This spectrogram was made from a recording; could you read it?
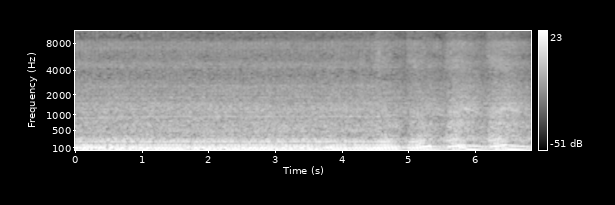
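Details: Chevrolet Corvair Rampside flat-six, revived after 15–20 years in a barn: deep, steady burble with strong low exhaust beat, holding smooth then easing off; running properly.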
